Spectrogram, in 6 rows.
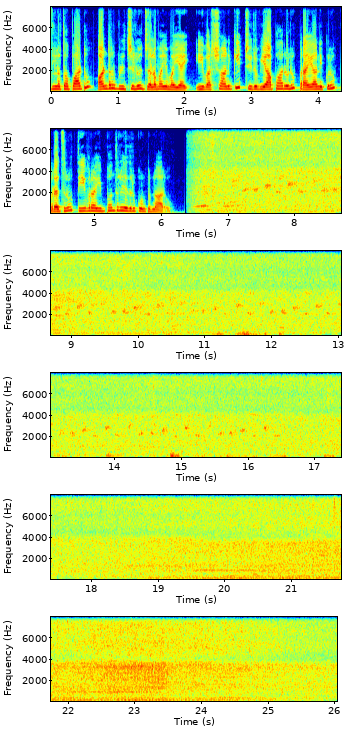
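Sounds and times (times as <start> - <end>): heavy rain hissing: 6.4 - 26.0.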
